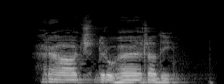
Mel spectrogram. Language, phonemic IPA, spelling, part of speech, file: Czech, /ˈɦraːt͡ʃ ˈdruɦɛː ˈr̝adɪ/, hráč druhé řady, phrase, Cs-hráč druhé řady.oga
- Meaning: lock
